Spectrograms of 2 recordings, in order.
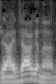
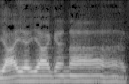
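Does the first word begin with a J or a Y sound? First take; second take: J; Y. First: The first word begins with a J sound. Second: The first word begins with a Y sound.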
